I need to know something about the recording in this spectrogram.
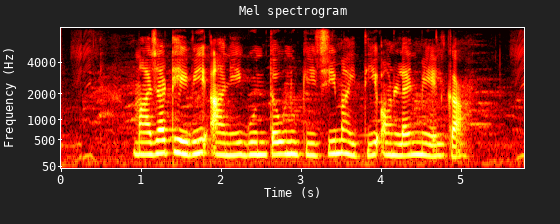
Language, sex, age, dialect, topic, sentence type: Marathi, female, 18-24, Standard Marathi, banking, question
